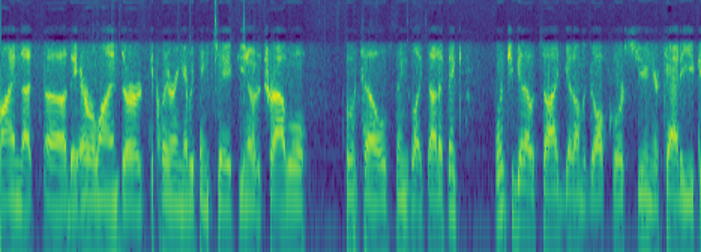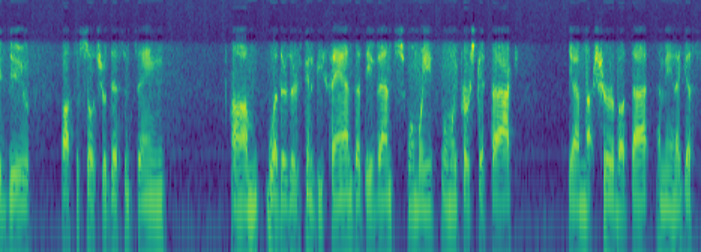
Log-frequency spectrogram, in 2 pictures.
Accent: Canada; moved away; growing up in Canada

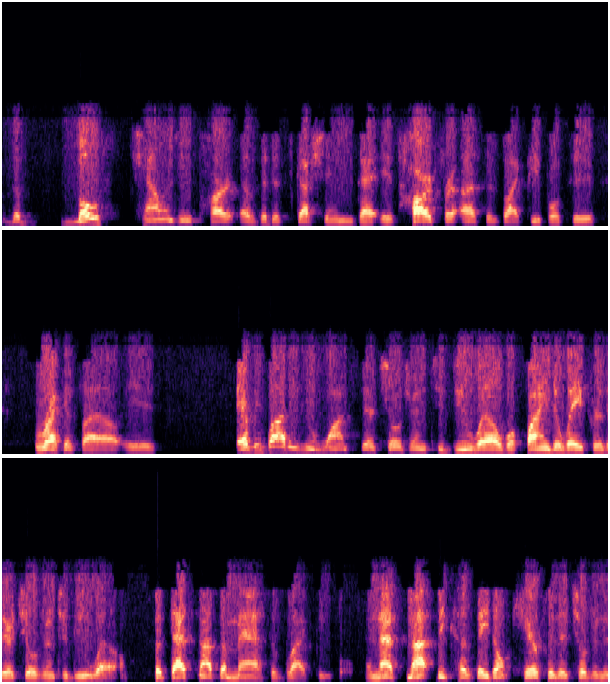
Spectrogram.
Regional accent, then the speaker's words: Pacific Northwest, United States; where I grew up in the Pacific Northwest

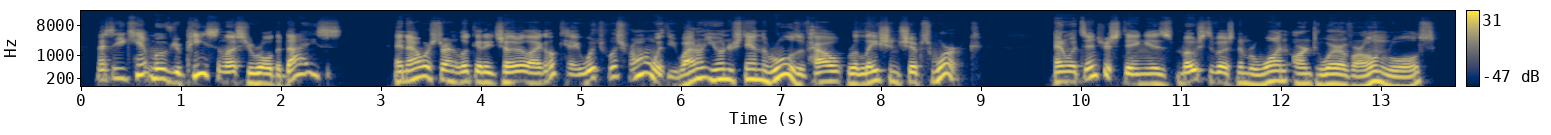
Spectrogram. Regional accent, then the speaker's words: Southern California, United States; I grew up in Southern California

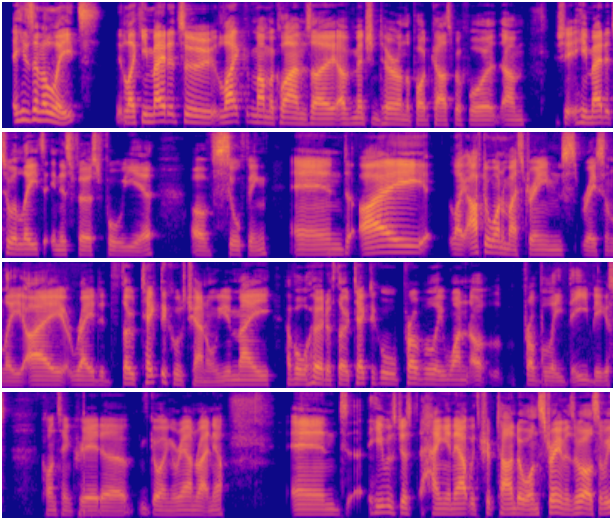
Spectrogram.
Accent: Netherlands; The one I have my eyes on the most is the one in my home country of the Netherlands, in the city of Utrecht.

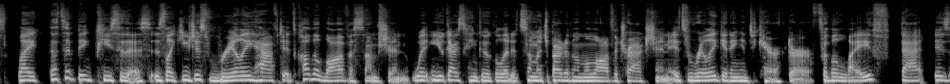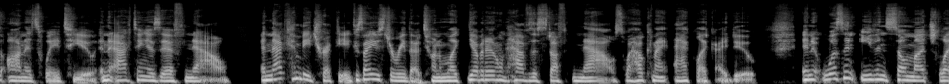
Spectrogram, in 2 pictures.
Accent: St. Louis, Missouri, United States; moved away as an adult; also born or lived in Chicago, Illinois; I grew up in St. Louis.

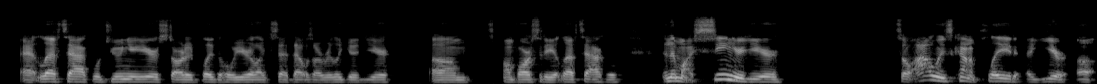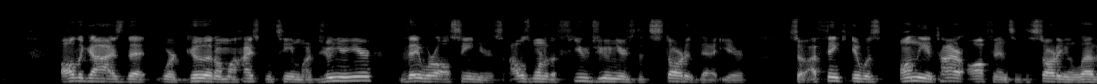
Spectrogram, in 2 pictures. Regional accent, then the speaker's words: Florida Panhandle, United States; I'm from the Panhandle, so we have a much more limited, much more rural kind

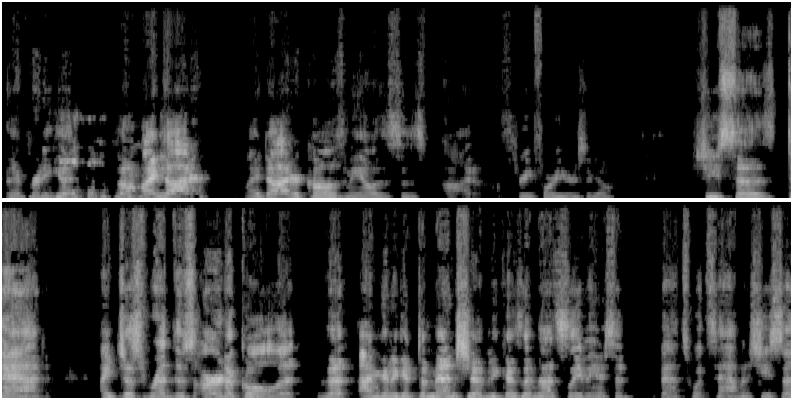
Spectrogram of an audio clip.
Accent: Hopkins, Minnesota, United States; also born or lived in Detroit; Well, I was actually born in Detroit, but my parents moved here about 6 months after I was born. So I grew up in Minnesota. I grew up in Hopkins.

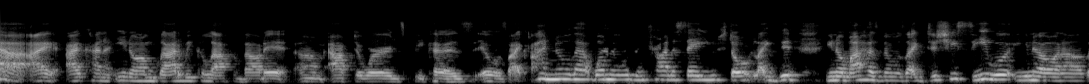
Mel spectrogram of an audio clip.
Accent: Oxnard, California, United States; Like, I've never grew up in a black and white town. I grew up in Oxnard. We were everything, right?

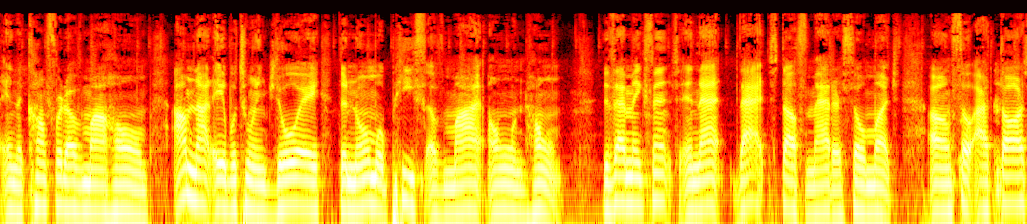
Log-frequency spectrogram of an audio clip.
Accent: Louisiana, United States; moved away; The city of La Plata is where I grew up, y'all. That's my city

